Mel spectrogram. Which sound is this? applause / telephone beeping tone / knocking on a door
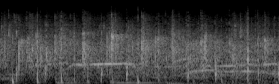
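applause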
